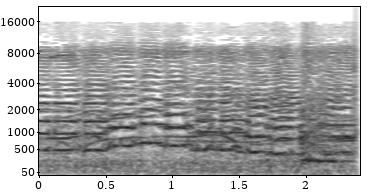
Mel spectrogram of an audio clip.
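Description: Brass kombu horns of a Kerala temple procession ensemble blowing several overlapping notes that bend up and then down in pitch.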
